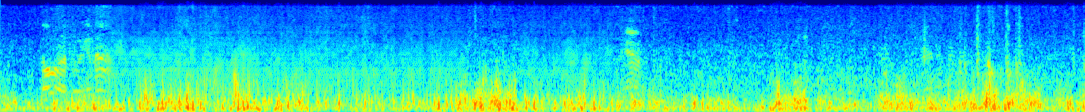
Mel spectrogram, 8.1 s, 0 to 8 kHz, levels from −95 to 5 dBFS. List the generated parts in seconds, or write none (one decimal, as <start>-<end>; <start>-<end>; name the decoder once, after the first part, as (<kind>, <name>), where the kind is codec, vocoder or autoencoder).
0.8-3.5 (vocoder, Vocos); 3.9-4.6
